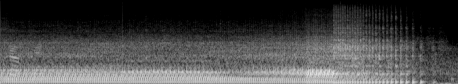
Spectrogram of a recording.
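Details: 1994 Honda Civic EX with freshly rebuilt engine, first running after almost 2 years, started via jumper wire before first drive: even hum with short rev-up near the end, no knocking or rattling; normal running.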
